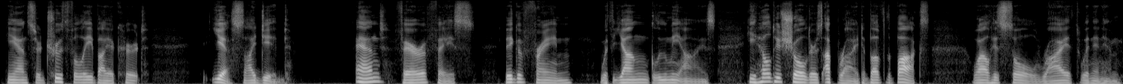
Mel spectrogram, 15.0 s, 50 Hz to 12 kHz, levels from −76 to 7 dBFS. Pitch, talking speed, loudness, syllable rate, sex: 105 Hz, 135 wpm, -21 LUFS, 4.1 syllables/s, male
